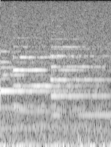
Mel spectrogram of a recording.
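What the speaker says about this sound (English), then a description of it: "the clock tower bell rings, signalling the end of the period" A clock tower bell rings in a school setting from the game Katawa Shoujo, a faint, sustained metallic tone with lingering overtones over a steady background hiss.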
